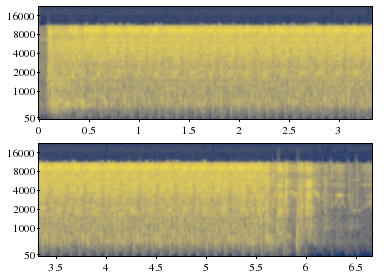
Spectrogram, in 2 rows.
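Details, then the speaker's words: 14.5 Briggs & Stratton lawn tractor no-start, cranked with the fuel line held at the carburetor position: steady cranking, three to four strokes a second, never catches; barely any fuel pumped, fuel delivery issue. "Not a damn thing. And let me see if it pumps down low. Again, barely. Okay, we have a fuel delivery issue."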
